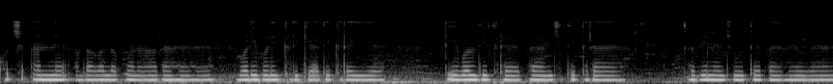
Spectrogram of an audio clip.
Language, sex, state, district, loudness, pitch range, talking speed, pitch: Hindi, female, Bihar, Saharsa, -23 LUFS, 205-215 Hz, 170 wpm, 210 Hz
